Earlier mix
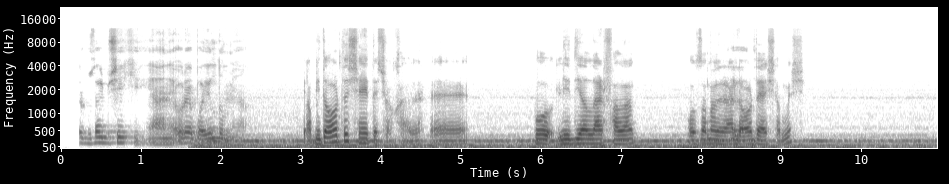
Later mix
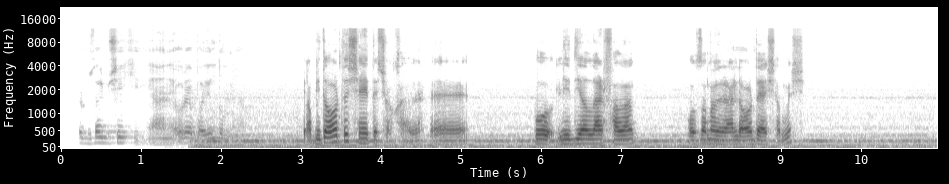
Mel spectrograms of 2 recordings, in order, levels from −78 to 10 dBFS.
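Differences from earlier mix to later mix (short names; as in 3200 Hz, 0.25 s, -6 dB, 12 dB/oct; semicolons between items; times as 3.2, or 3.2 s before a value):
first voice -10.5 dB; master: add tone controls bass -14 dB, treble +4 dB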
